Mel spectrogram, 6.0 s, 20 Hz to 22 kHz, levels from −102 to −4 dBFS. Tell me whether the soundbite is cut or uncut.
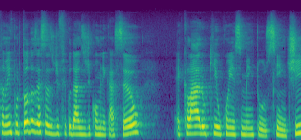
uncut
